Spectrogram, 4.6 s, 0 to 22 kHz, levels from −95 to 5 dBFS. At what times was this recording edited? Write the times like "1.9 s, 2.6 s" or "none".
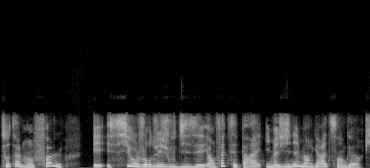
2.6 s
